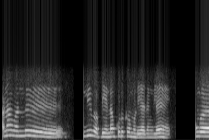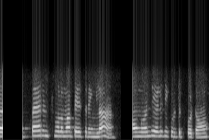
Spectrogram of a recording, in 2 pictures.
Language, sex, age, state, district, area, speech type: Tamil, female, 30-45, Tamil Nadu, Dharmapuri, rural, conversation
